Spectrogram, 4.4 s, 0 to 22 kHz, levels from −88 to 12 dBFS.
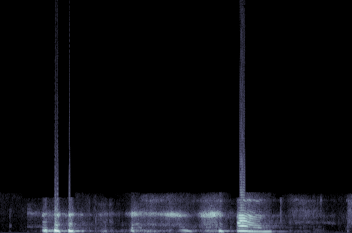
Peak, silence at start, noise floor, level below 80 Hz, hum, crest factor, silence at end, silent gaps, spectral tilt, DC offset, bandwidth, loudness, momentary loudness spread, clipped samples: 0 dBFS; 0.5 s; -55 dBFS; -50 dBFS; none; 18 dB; 1 s; none; -4 dB/octave; under 0.1%; 5.8 kHz; -16 LUFS; 17 LU; 0.2%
